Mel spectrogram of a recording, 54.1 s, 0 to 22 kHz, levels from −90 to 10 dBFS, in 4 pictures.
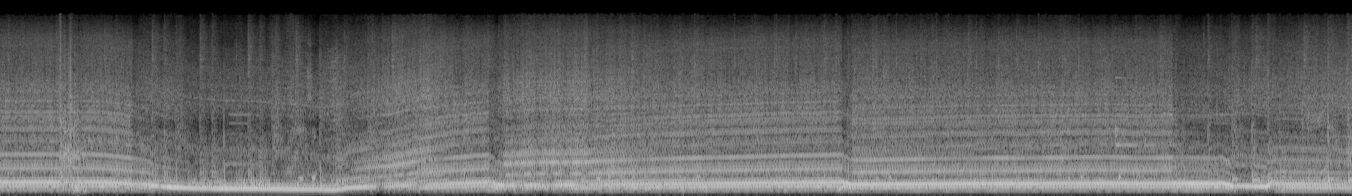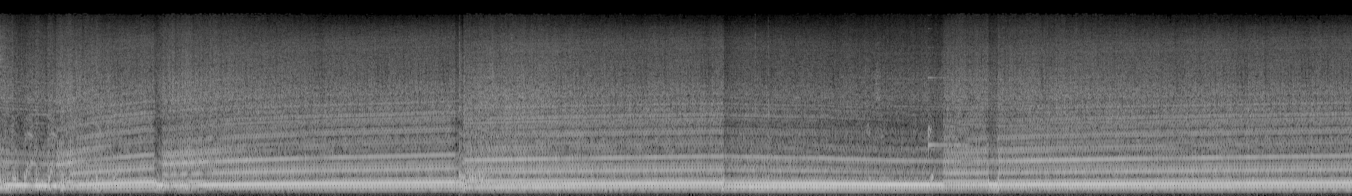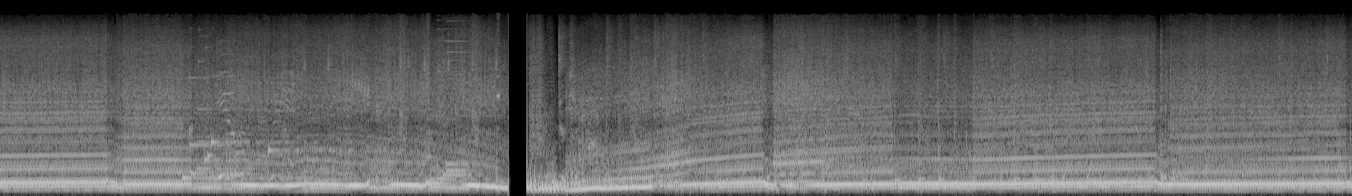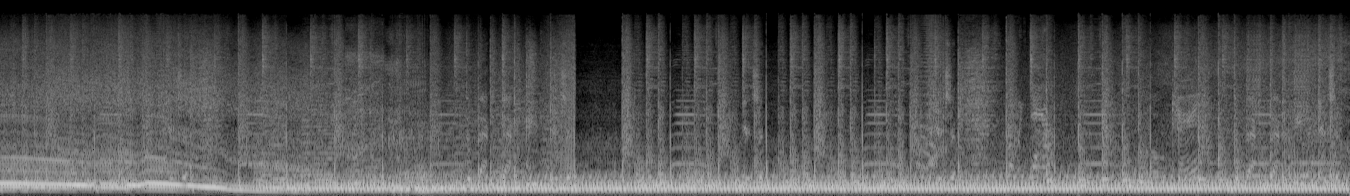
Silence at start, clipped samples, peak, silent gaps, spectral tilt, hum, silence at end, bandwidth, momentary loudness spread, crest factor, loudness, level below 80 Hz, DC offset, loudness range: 0 s; under 0.1%; -8 dBFS; 32.14-32.30 s; -6 dB/octave; none; 0 s; 15 kHz; 2 LU; 8 dB; -17 LUFS; -60 dBFS; under 0.1%; 1 LU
